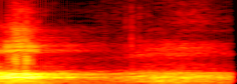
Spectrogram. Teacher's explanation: Nah, ra, perhatikan kalau ra fathah itu harus tebal ya. Ra, terangkat pangkalnya. Pangkal harus nangkat. Jadi jangan ra, bara'a, ra, tapi ra.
